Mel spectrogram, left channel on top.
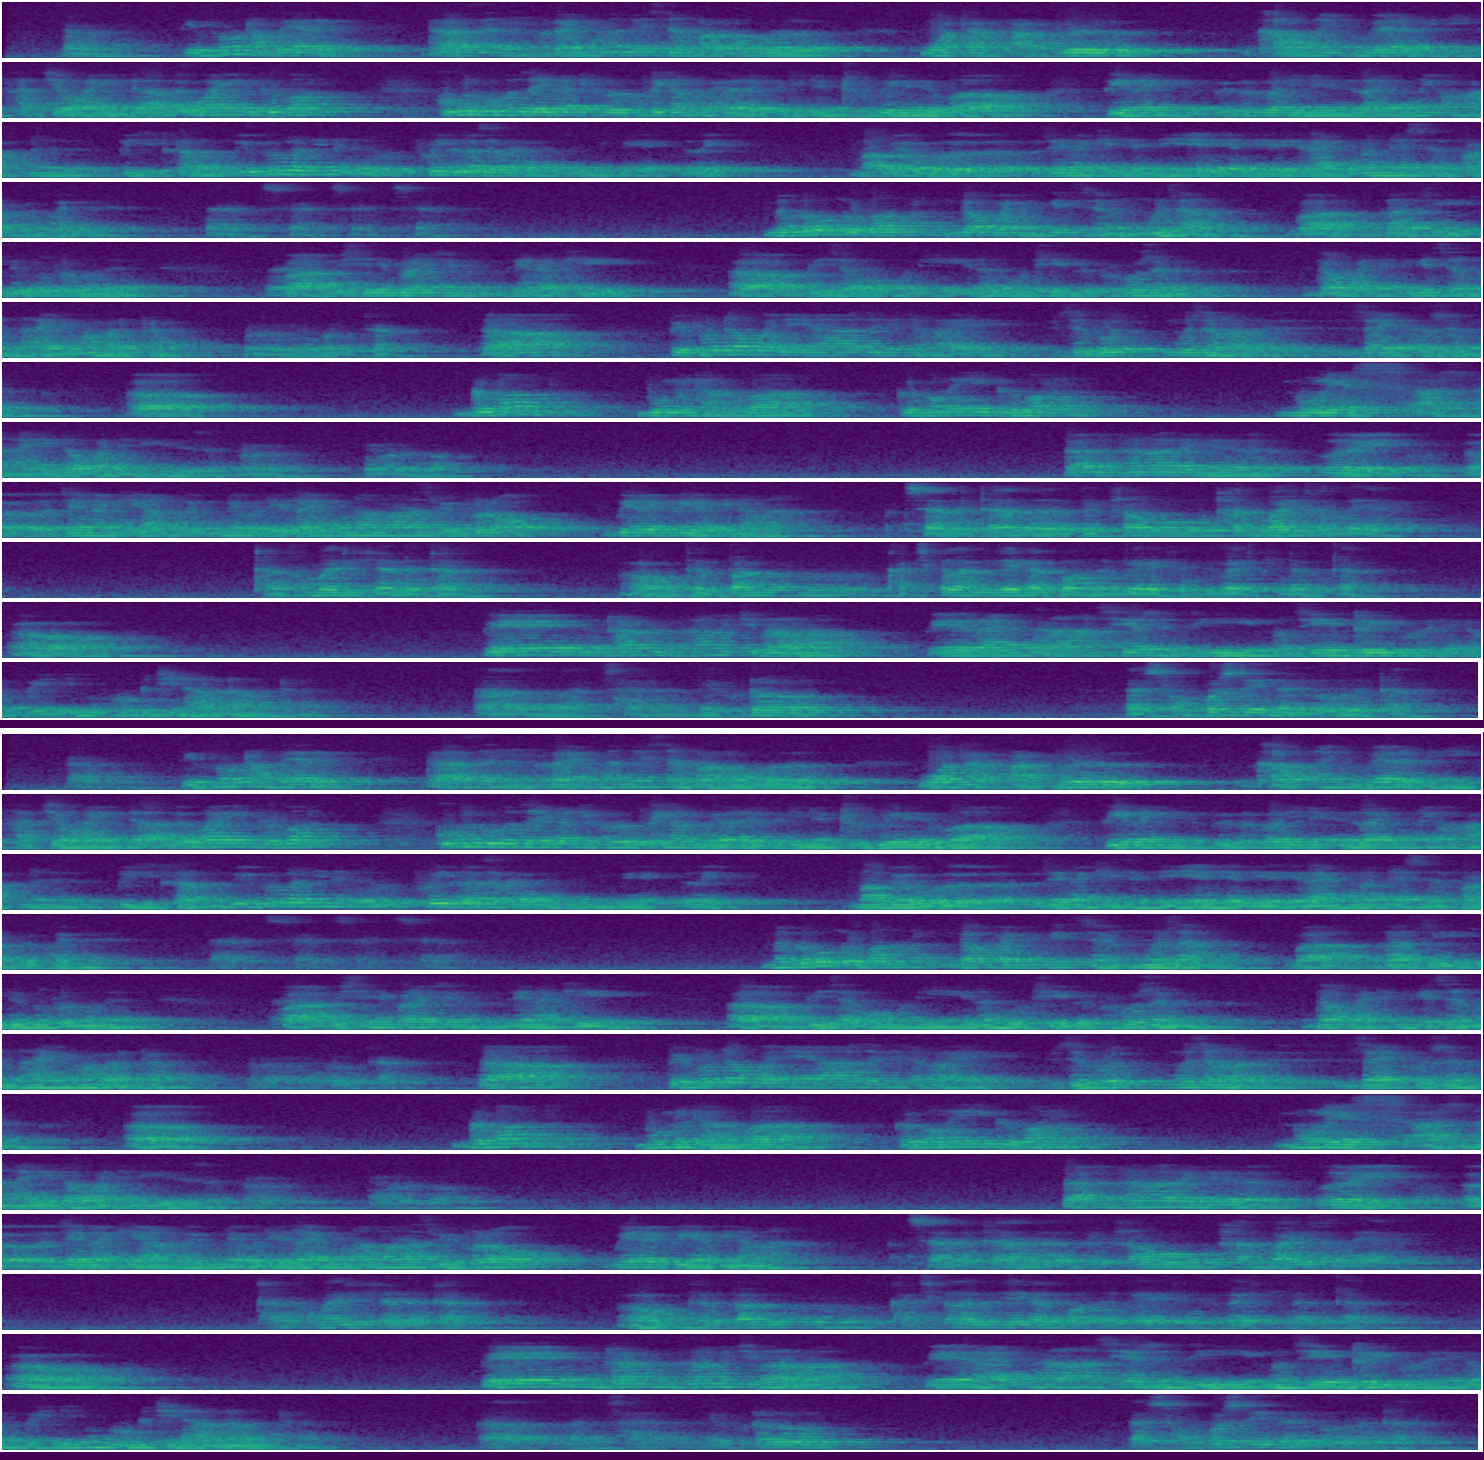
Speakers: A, on the left; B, on the right.
A: ओ
B: बेेफ्राव थांबाय आरो दा जों रायमना नेसनेल पार्क आवबो वाटार पार्कबो खालामनाय नुबाय आरो बिनि खाथ थियावहाय
A: आतसा
B: दा बेवहाय उ गुबुन गुबुन जायगानिबो फैहांबाय आरो बिदिनो दुगैनो बा बेरायनो बेफोरबायदिनो रायम'नायाव हाबनो भिजिट खालामो बेफोरबायदिनो फैग्रा
A: आतसा
B: जाबाय आरो जोंनि बे ओरै माबायावबो ओ जेनाखि जोंनि एरियानि रायमना नेसनेल पार्क बेवहायबो
A: आतसा आतसा आतसा
B: नंगौ गोबां दावबायनायनि गेजेरजों मोजां बा गाज्रि लोगोफोर मोनो ।
A: ओ
B: बा बिसोरनिफ्राय जों जेनाखि ओ बिजाबाव मोनि रोंगौथि बेफोरखौ जों दावबायनायनि गेजेरजों मोननो हायो नङा होमबा नोंथां?
A: औ नंगौ नोंथां।
B: आ बेफोर दावबायनाया जोंनि थाखाय जोबोद मोजां आरो जायखौ
A: औ
B: जों ओ गोबां बुंनो थाङोबा गोबाङै गोबां नलेज आरजिनो हायो दावबायनायनि गे जेरजों
A: उम नंगौ नंगौ
B: दा नोंथाङा ओरैनो ओरै ओ
A: उम
B: जेनाख खि आं दहाय बुंनाय बायदि रायमना मानास बेफोराव बेरायफैयाखै नामा?
A: आदसा नोंथां आङो बेफ्राव थांबाय थांनाया थांखांबाय आरोखि ना नोंथां ।
B: औ
A: गोबां खाथि खालानि जायगाखौ आङो बेरायखांजोब्बाय आरोखि ना नोंथां ।
B: औ औ बे नोंथां
A: आ-
B: नोंथाङा मिथिगौ
A: औ
B: नामा बे रायमना
A: औ
B: सेरजों दि मोनसे दै बो होनाय दं बेनि मुंखौ मिथिनो हागोन नामा नोंथाङा?
A: आ आतसा बेखौथ' ओ संकस दै होननानै बुङो नोंथां ।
